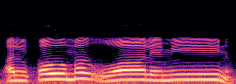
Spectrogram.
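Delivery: ज़ालिमीन with a firm double z and long aa; slow recitation, ज़ालिमीन held long to a closed n; doubled, elongated sound. Shown as a demonstration. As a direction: lean into the z of ज़ालिमीन, then stretch it. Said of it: "ज़ा पर शद भी है और खड़ी ज़बर भी है".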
